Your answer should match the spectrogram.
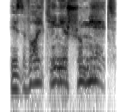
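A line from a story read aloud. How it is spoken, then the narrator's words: Loud whisper. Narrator (Russian): сказал громким шепотом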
